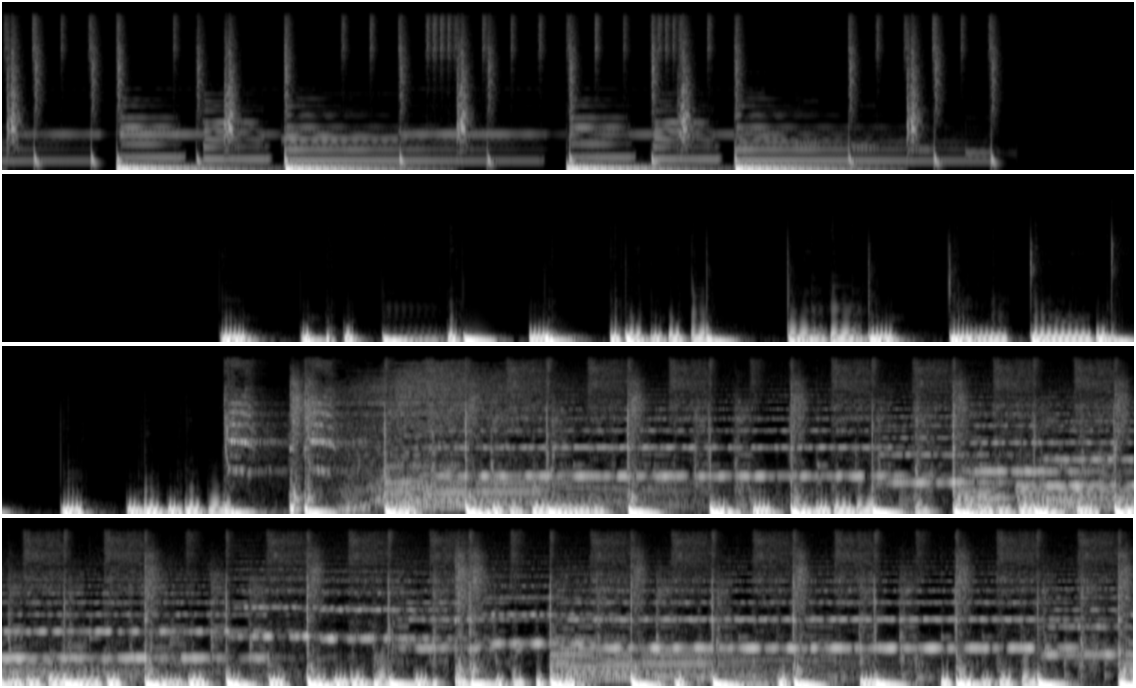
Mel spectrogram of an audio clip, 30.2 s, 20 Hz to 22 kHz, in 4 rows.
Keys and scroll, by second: 5.4 ctrl+d.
